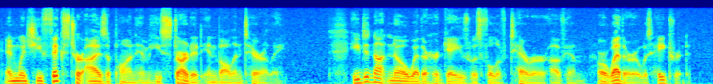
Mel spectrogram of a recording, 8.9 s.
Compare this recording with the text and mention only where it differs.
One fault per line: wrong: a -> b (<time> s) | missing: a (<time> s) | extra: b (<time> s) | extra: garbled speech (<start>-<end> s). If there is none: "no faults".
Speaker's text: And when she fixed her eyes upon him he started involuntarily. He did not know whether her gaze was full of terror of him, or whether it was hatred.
no faults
